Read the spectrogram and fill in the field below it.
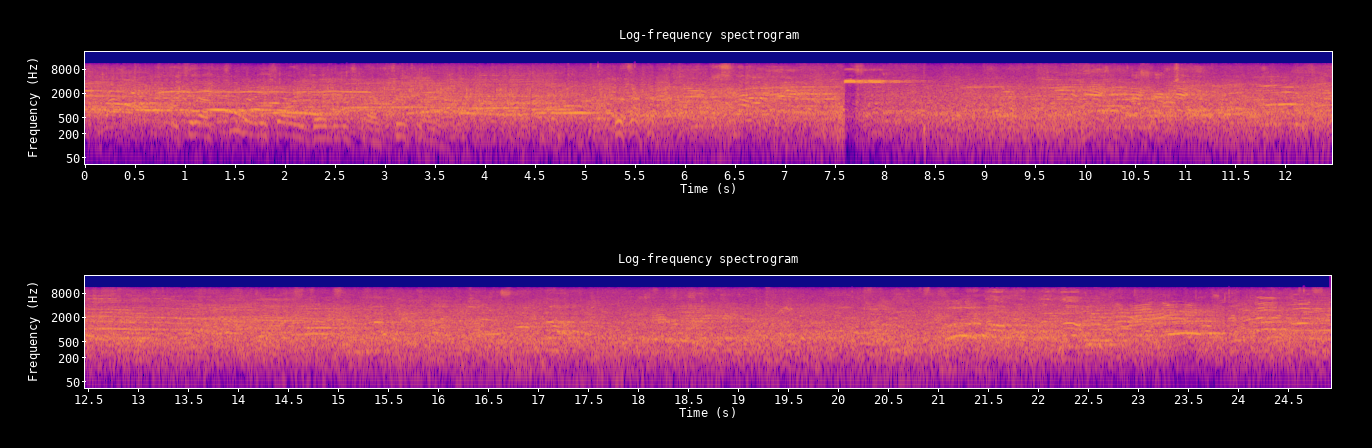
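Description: A large crowd murmurs and calls out in a big echoing hall.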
